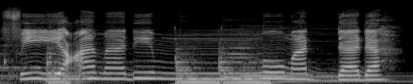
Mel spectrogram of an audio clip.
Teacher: Pada kalimat fi amadim mumaddadah, perhatikan ya, di sana ada huruf dal berharokat kasroh tain menghadapi huruf mim, maka itu disebut idgham bigunnah dan harus dibaca dengan dengung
